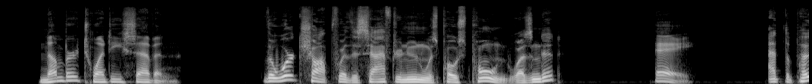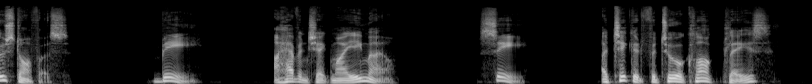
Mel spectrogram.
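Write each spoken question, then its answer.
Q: The workshop for this afternoon was postponed, wasn't it?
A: B: I haven't checked my email.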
